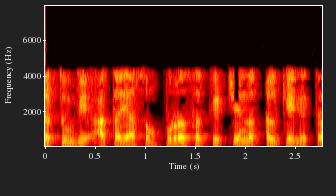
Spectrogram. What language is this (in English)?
Marathi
